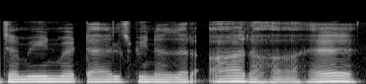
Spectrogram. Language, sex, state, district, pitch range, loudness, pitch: Hindi, male, Jharkhand, Ranchi, 115-125 Hz, -13 LUFS, 120 Hz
